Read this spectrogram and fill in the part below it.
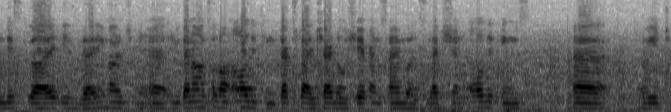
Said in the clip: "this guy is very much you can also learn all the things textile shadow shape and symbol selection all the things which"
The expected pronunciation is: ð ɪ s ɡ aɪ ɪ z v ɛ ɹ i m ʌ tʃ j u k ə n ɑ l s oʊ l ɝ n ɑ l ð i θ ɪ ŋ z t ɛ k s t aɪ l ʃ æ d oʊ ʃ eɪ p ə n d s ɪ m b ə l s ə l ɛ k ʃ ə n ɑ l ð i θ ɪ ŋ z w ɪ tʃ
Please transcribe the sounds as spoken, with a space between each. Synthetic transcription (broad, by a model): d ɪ s ɡ aɪ ɪ z v ɛ ɹ i m ʌ tʃ j u k ə n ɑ n s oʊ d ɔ n ɑ l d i t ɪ ŋ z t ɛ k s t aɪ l ʃ æ d oʊ ʃ eɪ p ə n d s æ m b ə l s ə l ɛ k ʃ ə n ɑ l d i t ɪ ŋ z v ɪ tʃ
